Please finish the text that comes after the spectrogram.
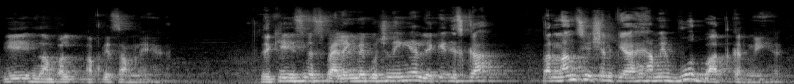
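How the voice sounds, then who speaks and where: Male English teacher, fairly high voice, echoey room, questions-and-answers lesson style, slows on key terms. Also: lively intonation, a bit bright. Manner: mixes Hindi with English words. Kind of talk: classroom-style lesson explanation.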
